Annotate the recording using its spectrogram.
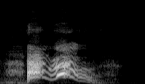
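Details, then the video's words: Alaskan Malamute talking back to its owner mid-conversation: a single loud, wavering woo-woo howl-like vocalization about one second long, rising then dipping and rising again, with no other sounds. "Dog won't let me Finish a Sentence without Talking Back!"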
